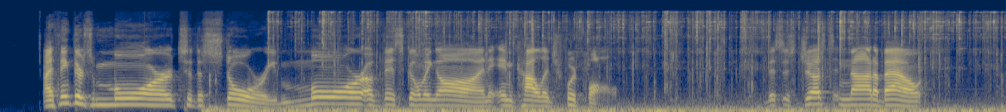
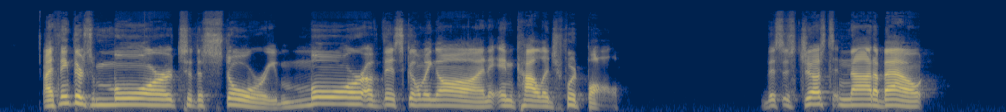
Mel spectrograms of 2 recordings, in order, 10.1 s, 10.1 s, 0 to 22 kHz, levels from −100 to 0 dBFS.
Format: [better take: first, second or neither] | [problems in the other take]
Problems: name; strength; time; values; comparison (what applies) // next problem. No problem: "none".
second | jangling keys; noticeable; from 2 s on; peak 4 dB below the speech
